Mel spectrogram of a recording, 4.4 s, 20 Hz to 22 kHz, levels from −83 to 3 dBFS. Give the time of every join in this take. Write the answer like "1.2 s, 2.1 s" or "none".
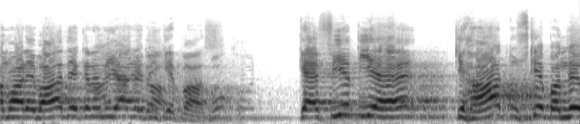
1.2 s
